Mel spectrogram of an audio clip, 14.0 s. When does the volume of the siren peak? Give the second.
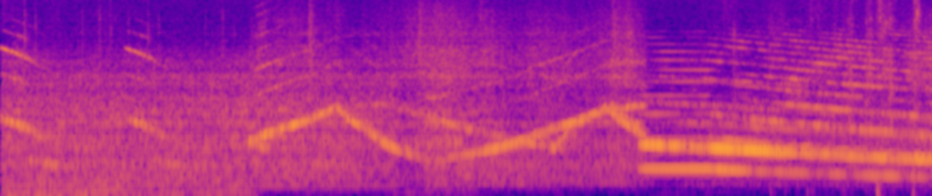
11 s.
